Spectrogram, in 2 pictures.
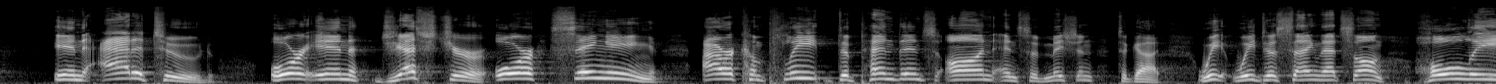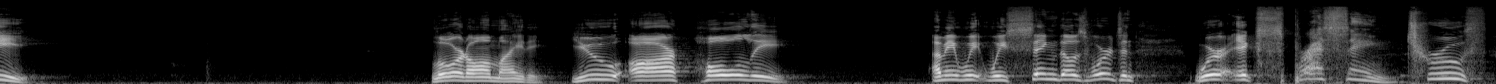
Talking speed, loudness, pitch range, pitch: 75 wpm, -14 LUFS, 180-245 Hz, 210 Hz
